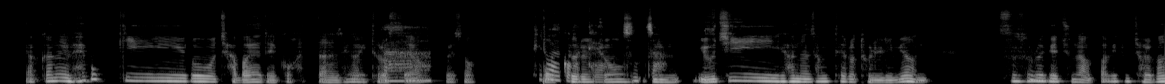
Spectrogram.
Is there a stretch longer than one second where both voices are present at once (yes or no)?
yes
